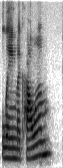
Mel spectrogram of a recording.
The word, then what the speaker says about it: Lane McCollum: but because he is technically a safety, I will nominate Lane McCollum. Is that how you say his name? I've never even heard of him before. – Yes. Yes, that's how they're saying it.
